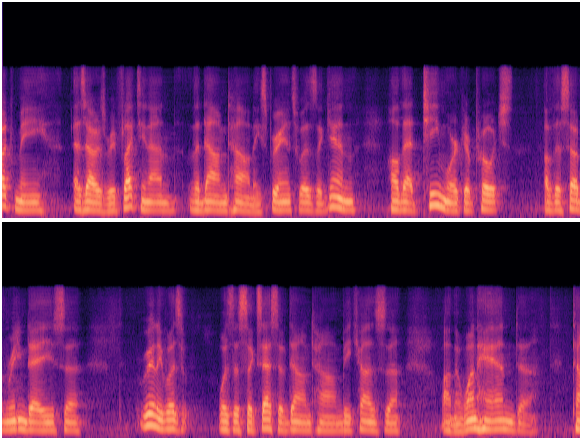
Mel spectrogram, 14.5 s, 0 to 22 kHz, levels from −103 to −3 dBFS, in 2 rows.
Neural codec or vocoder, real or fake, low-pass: codec, 16 kHz, 0.7 kbps, FocalCodec; fake; 7.2 kHz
